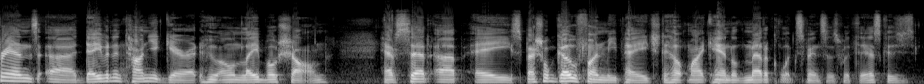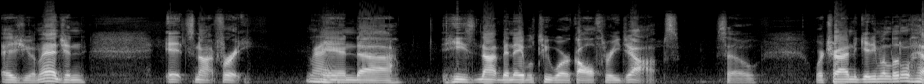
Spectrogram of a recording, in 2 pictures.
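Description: From the first moment to the end, the loudest peaks carry a harsh crackle, a gritty edge that bursts out each time the level climbs. This is hard clipping. The signal is driven about 10 dB beyond what one stage in the chain can pass, so its peaks are sliced flat. Only a small share of samples, around half a percent, actually hit the ceiling, but those squared-off tops spray harmonics high into the spectrum, producing the crackle.

From about 0.11 s through 18.45 s there is a soft, even rattle, a stream of faint ticks about every 50 ms, roughly twenty a second and hundreds in total. These are clock slip clicks, most audible on loud or sustained sound and disappearing in quiet passages. Their likely cause is two devices each running on its own clock with no sync between them, drifting apart on the order of 500 parts per million. Each time the offset reaches a full sample, one sample is dropped or repeated, leaving a tiny step in the waveform.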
